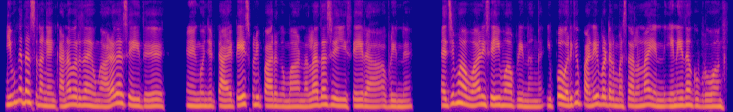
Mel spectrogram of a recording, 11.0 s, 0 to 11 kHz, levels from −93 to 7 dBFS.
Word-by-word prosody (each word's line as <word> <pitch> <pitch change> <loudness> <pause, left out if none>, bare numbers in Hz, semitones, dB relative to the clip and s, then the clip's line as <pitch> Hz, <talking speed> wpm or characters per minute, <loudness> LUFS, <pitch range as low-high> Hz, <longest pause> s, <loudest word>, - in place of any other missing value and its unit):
இவுங்க 295 +7 +1
தான் 295 -3 +3
சொன்னாங்க, 215 -5 -1
என் 180 - -6
கணவர் 215 +3 0
தான். 210 - +1
"இவங்க 180 -1 -2
அழகாக 255 +9 +2
செய்யுது. 190 -4 0 0.6
அ - - 0 0.2
கொஞ்சம் 190 -2 -2
ட - - +3 0.2
டேஸ்ட் 240 +3 +4
பண்ணி 230 -1 -1
பாருங்கம்மா. 175 -2 -1
நல்லாதான் 210 +5 +1
செய் 195 -2 +1
செய்றா" 190 -2 0 0.2
அப்படின்னு. 170 0 -2 0.5
"நிஜமாவா! 240 -2 +3
நீ - - +1
செய்யுமா" 215 -1 +3
அப்படின்னாங்க. 175 -2 -3 0.2
இப்போ 240 +7 +2
வரைக்கும் 245 +5 -1
பன்னீர் 230 +4 +1
பட்டர் 215 -4 0
மசாலான்னா 195 +3 -1
என்னை 180 0 -1
என்னைய 200 +1 +2
தான் 215 -3 0
கூப்பிடுவாங்க. 180 -1 -1
195 Hz, 175 wpm, -24 LUFS, 180-220 Hz, 0.6 s, டேஸ்ட்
